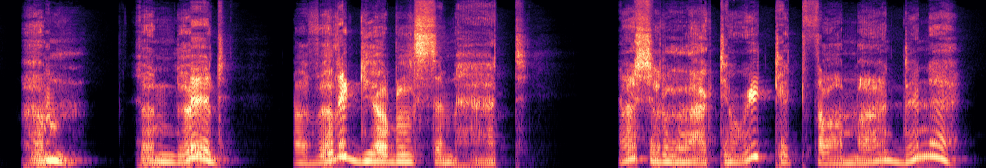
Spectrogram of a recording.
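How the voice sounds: A man puts on a character voice that is raspy and fairly high in pitch, speaking at a fairly slow pace with long, frequent pauses.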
